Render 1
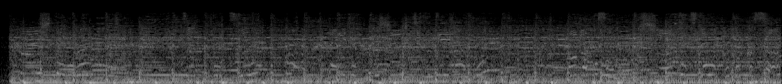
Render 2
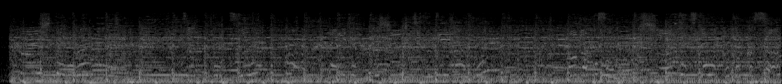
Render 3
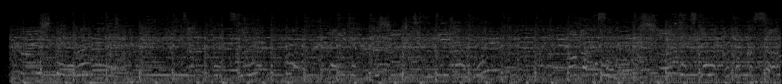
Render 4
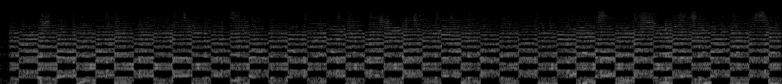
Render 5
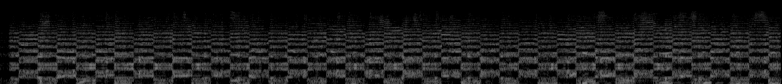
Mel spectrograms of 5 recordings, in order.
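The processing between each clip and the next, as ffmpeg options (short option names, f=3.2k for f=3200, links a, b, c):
-af "highpass=100,volume=-2dB"
-af "equalizer=f=140:t=o:w=1.6:g=-11,volume=-2.5dB"
-af "aeval=exprs='val(0)*sin(2*PI*840*n/s)':c=same,acompressor=mode=upward:threshold=-58dB:ratio=2.5,afftfilt=real='re*gt(sin(2*PI*2.6*pts/sr)*(1-2*mod(floor(b*sr/1024/340),2)),0)':imag='im*gt(sin(2*PI*2.6*pts/sr)*(1-2*mod(floor(b*sr/1024/340),2)),0)':win_size=1024:overlap=0.75,volume=6dB"
-af "aecho=1:1:122|244|366|488:0.106|0.054|0.0276|0.0141"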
